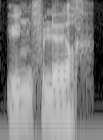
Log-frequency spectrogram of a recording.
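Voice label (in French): "fleur", French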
